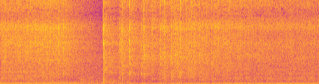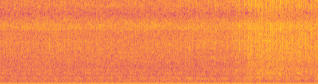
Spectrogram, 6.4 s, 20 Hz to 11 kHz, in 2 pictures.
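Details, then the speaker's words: Project truck with LS swap on a lift; heavy, lumpy V8 rumble with an uneven, wandering beat that never settles and won't run under throttle, from two big vacuum leaks and no mass airflow sensor. "obviously it wouldn't run under throttle um especially not spend the tire so we've got no mass airflow sensor which means no run pretty much um and we've got a couple of vacuum leaks"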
